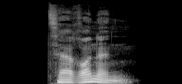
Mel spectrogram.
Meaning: past participle of zerrinnen
- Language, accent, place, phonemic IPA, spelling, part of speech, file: German, Germany, Berlin, /t͡sɛɐ̯ˈʁɔnən/, zerronnen, verb, De-zerronnen.ogg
